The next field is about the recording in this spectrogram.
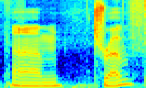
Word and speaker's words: Trve: I think it's Truve, T-R-V-E. Truve.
